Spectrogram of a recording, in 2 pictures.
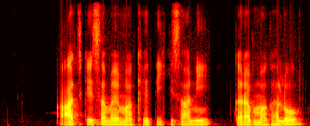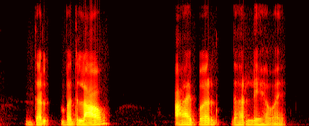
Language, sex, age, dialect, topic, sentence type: Chhattisgarhi, male, 18-24, Western/Budati/Khatahi, agriculture, statement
